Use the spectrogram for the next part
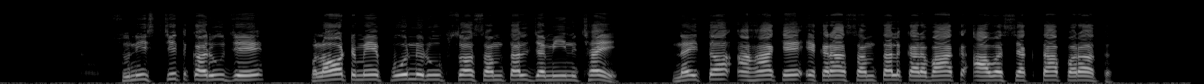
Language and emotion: Maithili, neutral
